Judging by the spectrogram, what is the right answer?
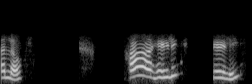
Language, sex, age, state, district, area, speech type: Kannada, female, 30-45, Karnataka, Dharwad, urban, conversation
